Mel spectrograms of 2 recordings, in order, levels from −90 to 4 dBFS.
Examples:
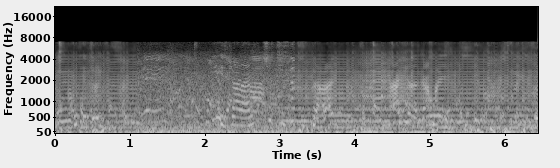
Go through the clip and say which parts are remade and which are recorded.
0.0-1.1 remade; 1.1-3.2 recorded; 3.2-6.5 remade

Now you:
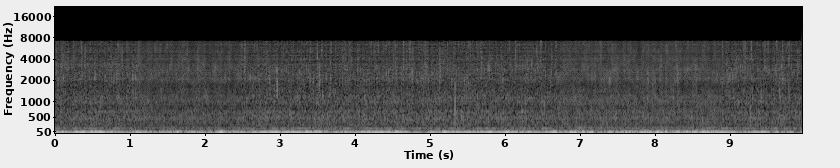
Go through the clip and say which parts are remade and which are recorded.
0.0-1.1 recorded; 1.1-2.5 remade; 2.5-6.7 recorded; 6.7-8.9 remade; 8.9-10.0 recorded

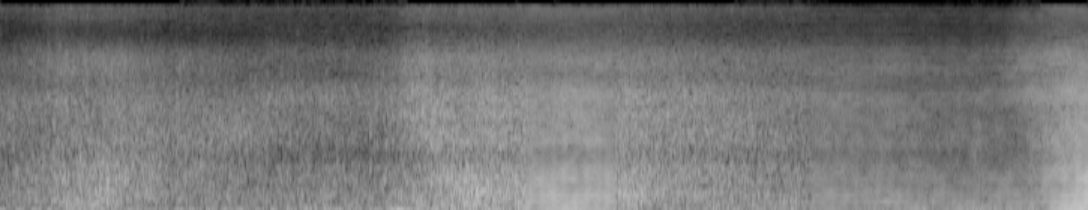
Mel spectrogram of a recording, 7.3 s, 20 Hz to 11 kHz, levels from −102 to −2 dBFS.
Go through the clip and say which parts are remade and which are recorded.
0.0-3.5 recorded; 3.5-4.1 remade; 4.1-5.4 recorded; 5.4-7.3 remade

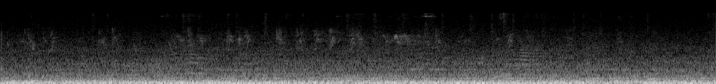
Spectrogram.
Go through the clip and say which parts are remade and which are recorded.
0.0-7.2 recorded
